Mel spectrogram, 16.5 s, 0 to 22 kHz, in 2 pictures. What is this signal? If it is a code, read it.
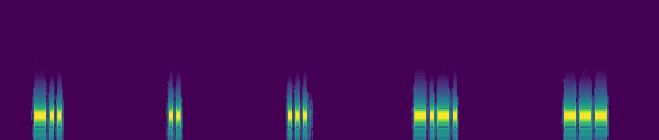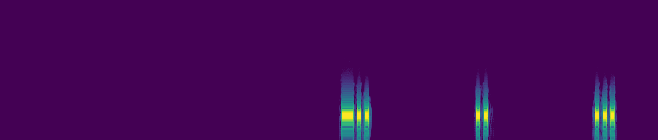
Morse code, heard as a keyed tone, about 25 wpm, spaced as for 6 wpm, 600 Hz. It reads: DISCO DIS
